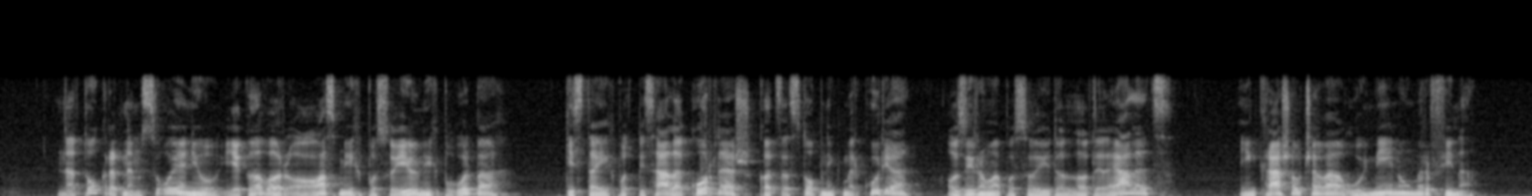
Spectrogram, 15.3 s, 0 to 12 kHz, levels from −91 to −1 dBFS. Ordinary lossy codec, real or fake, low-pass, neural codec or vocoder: none; real; 7.2 kHz; none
